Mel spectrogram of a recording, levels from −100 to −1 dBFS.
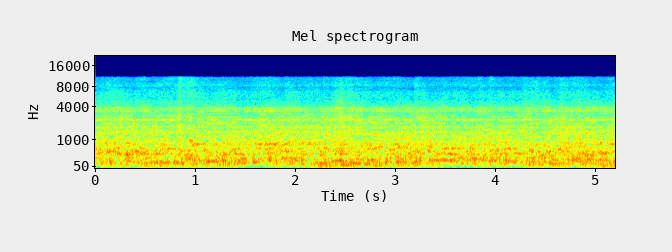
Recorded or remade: remade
